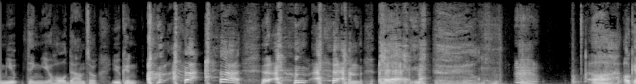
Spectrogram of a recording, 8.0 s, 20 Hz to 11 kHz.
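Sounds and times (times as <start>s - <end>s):
speech: 0.0s - 2.1s, 2.8s - 6.7s, 7.4s - 7.9s
person coughing: 1.8s - 6.8s
person clearing throat: 1.8s - 7.6s
throaty voiced grunts: 2.4s - 7.8s.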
